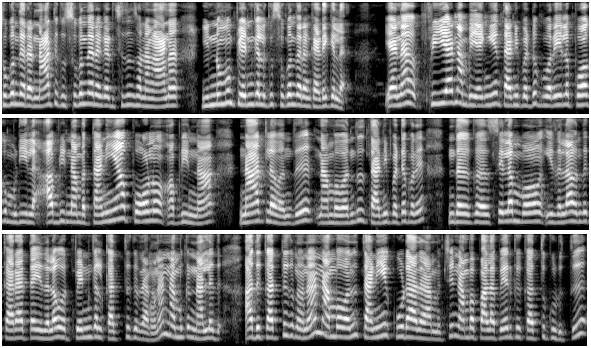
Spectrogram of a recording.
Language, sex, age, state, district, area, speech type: Tamil, female, 30-45, Tamil Nadu, Viluppuram, rural, spontaneous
